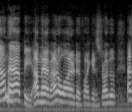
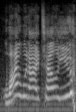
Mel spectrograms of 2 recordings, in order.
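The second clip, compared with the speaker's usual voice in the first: laughing disbelief; 7 semitones higher, 4 dB louder, slower than usual. Real, not acted. Incredulous rant punchline, laughing.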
